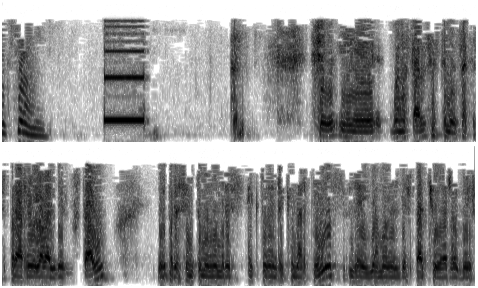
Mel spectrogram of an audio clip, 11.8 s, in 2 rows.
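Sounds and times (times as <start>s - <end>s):
speech: 0.0s - 0.7s, 1.3s - 2.0s, 2.9s - 3.1s, 4.0s - 11.8s
voicemail system recording beep: 1.3s - 2.0s.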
